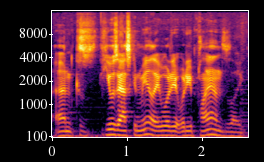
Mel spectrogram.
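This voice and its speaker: Young man from Texas, rambling, fillers and restarts, relaxed interview chat, faint music behind. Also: mid-range voice, fast. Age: young adult. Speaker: guest musician.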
